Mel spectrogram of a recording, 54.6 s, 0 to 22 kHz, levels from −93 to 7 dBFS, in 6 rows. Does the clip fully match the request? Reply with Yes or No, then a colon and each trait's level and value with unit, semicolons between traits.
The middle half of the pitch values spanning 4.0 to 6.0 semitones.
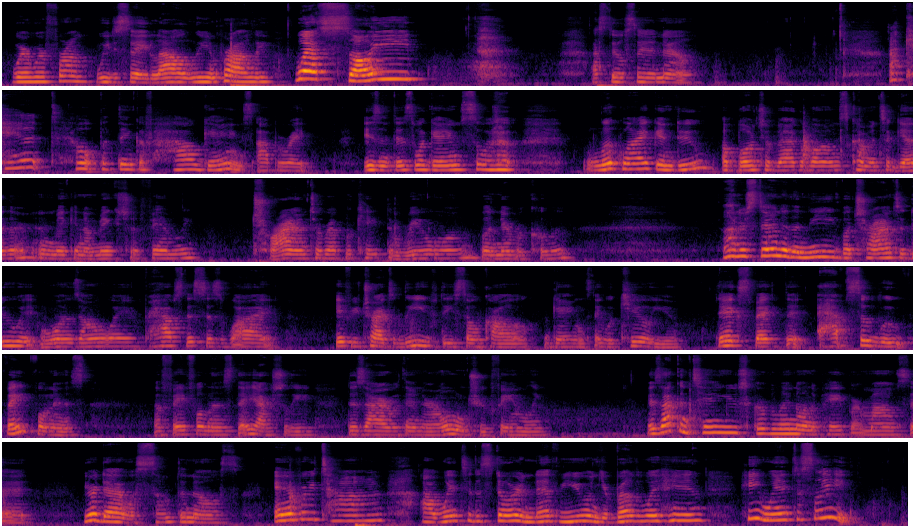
Yes: average, 5.1 semitones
